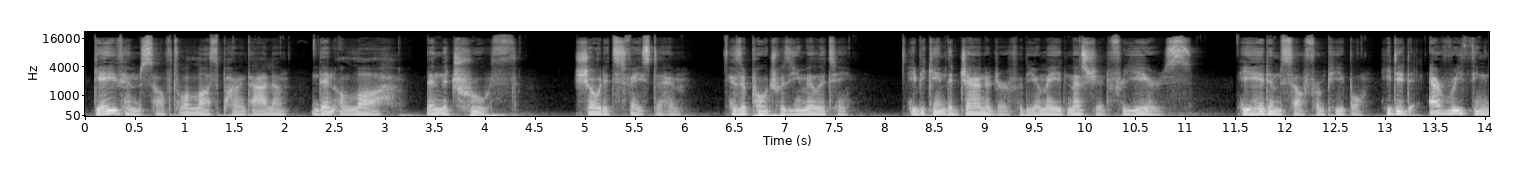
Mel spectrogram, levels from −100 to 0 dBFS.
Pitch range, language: 90-110 Hz, English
